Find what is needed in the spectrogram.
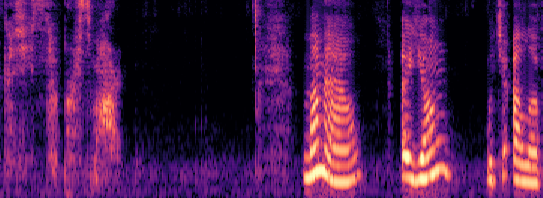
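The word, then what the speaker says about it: Maomao: Mamao, a young, which I love her name. I'm probably saying it wrong, but as it is written and the way I think it's pronounced, it sounds like meow meow.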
